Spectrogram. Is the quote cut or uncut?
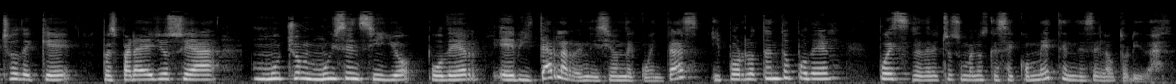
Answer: cut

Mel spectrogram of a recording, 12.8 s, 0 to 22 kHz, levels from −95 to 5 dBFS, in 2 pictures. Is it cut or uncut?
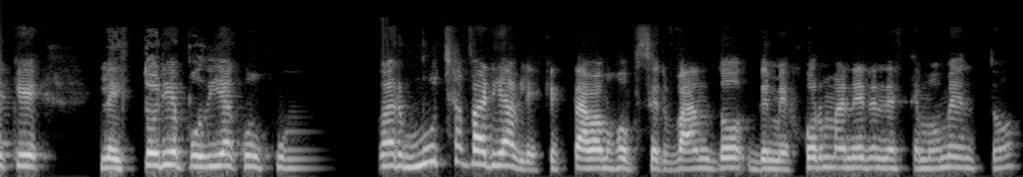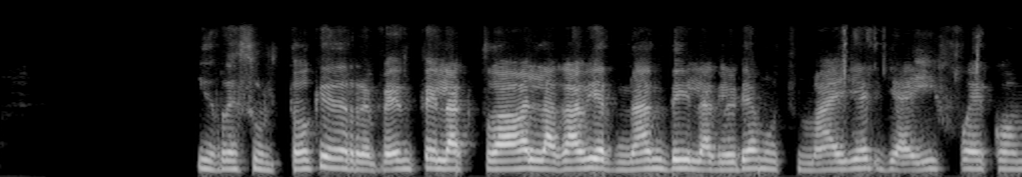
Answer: uncut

